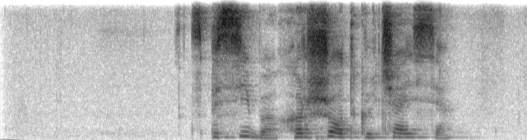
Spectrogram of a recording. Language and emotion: Russian, neutral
